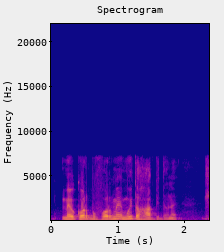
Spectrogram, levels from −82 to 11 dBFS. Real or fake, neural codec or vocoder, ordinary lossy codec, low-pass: real; none; none; 7.2 kHz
